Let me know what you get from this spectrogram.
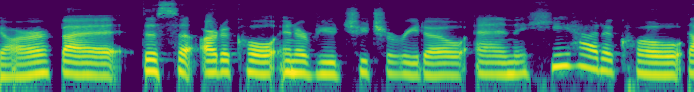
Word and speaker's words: Chicharito: And then my second is I saw this quote about the LA Galaxy from Chicharito.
